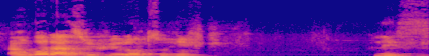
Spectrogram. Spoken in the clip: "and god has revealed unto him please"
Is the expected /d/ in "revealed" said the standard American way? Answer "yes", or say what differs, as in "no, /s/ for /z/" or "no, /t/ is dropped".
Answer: no, /d/ is dropped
